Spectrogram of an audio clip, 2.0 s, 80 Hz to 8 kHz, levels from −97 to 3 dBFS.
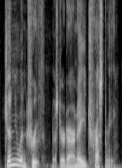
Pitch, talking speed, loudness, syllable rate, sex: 145 Hz, 175 wpm, -18 LUFS, 5.3 syllables/s, male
